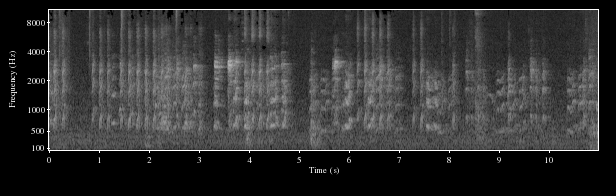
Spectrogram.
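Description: Kakariki parakeets chattering in quick runs of short notes, with a couple of brief lulls, about half a second in and again midway.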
